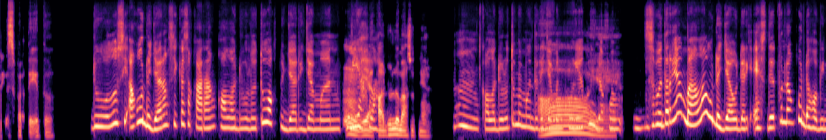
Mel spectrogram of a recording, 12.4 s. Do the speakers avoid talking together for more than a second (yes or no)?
no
